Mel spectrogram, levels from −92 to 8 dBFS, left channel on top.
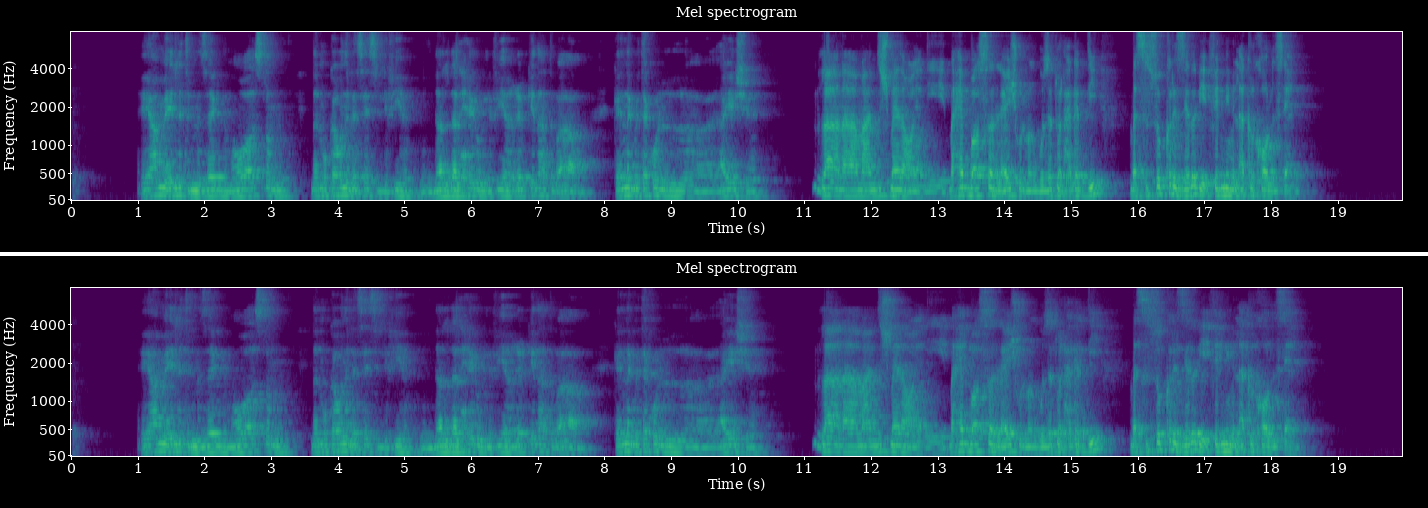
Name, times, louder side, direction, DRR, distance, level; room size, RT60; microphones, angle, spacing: voice 1, 1.0-3.3 3.6-7.7 8.1-10.3, left 1 dB, 40° left, 3 dB, 1.8 m, -31 dB
voice 2, 11.1-15.4 15.9-18.4, left 2 dB, 85° left, 5 dB, 1.8 m, -28 dB
13.5 x 11.5 x 7.6 m, 0.85 s
head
